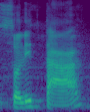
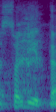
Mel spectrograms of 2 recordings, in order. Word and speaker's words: Solita: Primeiro é Gordon, depois ela me chamou de Solitá. Gente, meu nome é Solita.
